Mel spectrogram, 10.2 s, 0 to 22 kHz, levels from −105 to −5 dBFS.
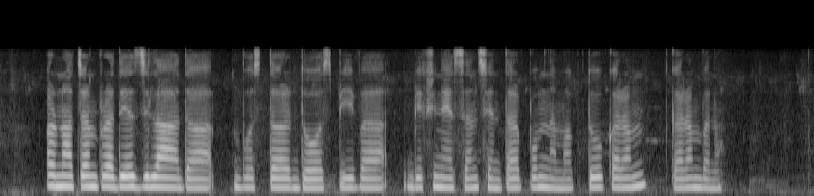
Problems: none marked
